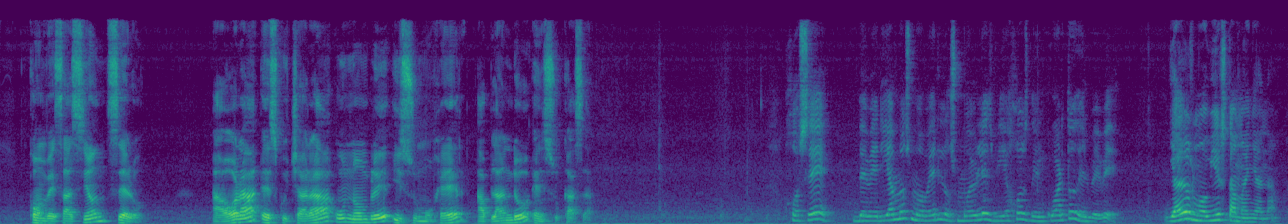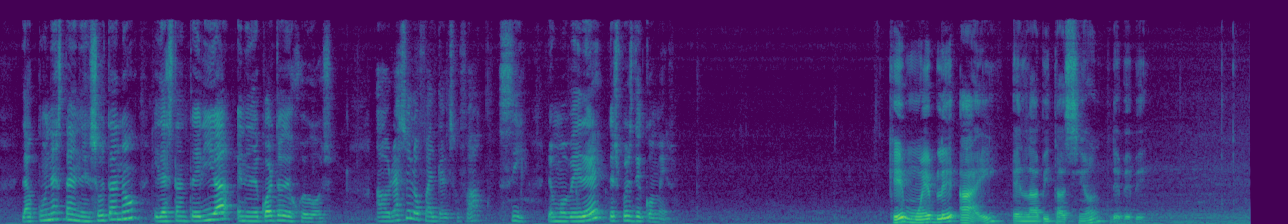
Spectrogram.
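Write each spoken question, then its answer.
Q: ¿Qué mueble hay en la habitación de bebé?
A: El sofá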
